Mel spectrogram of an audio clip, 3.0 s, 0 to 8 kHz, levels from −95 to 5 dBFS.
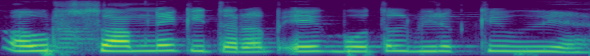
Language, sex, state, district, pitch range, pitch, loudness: Hindi, female, Uttar Pradesh, Saharanpur, 255-275 Hz, 265 Hz, -18 LUFS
